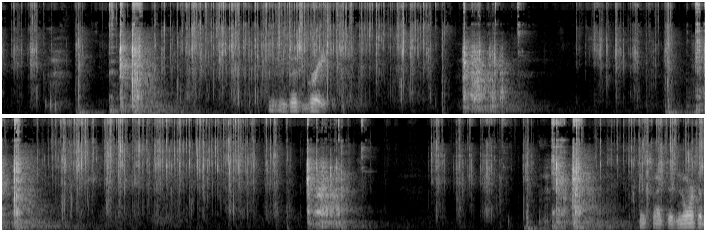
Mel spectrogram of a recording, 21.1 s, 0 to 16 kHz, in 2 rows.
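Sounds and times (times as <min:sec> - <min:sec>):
wrappers tearing and crinkling: 0:00.0 - 0:06.9, 0:08.6 - 0:15.9, 0:16.9 - 0:21.0
cards shuffled and handled: 0:02.1 - 0:06.8, 0:19.7 - 0:21.0.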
